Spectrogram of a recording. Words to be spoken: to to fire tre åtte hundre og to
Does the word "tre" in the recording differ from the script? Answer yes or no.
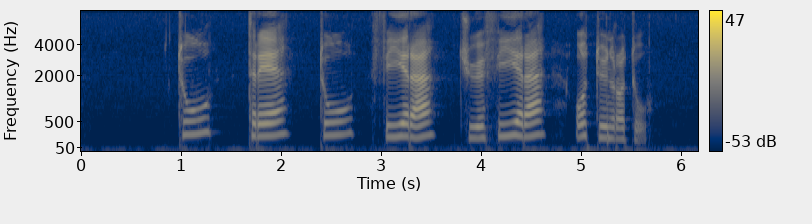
yes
